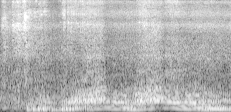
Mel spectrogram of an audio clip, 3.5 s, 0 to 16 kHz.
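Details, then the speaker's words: Honda Sonic 125 after a major service with new spark plug, bearings and oil and a repaired starter motor, started cold with a little choke: it catches and revs through a few blips without stumbling. It idles without stalling and accelerates well. "เย็นดึงโชคนิดเดียวนะครับแล้วทีเดียวแล้วก็สามารถใช้งานได้เลยครับเบาไม่ดับทำเร่งดีสุดเสียงเสียงเลยครับ"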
